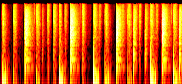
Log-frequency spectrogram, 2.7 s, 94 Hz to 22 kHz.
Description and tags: jungle beat 1
A simple Drum 'n' Bass beat (at about 175 bpm) I threw together the other night. Enjoy!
